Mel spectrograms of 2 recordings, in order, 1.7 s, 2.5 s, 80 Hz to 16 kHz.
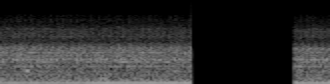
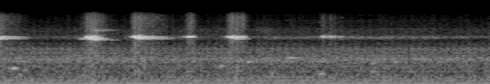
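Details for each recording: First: Maruti Suzuki Omni MB-5 after fixing belt-like squeak heard at start: steady low idle hum with even note, no squeak or chirp even with clutch pedal pressed and released; normal idle. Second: Maruti Suzuki Omni idling after start, with a belt-like high thin squeal from the clutch area that is gone with the lever held pressed and returns or flares in chirps as it is released or moved; worn clutch release bearing.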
